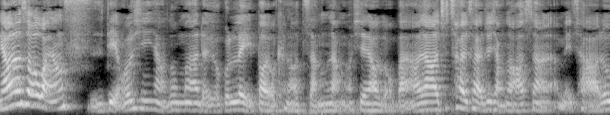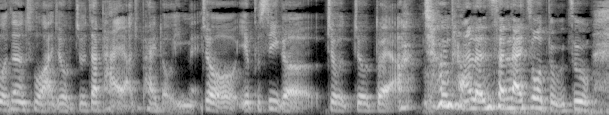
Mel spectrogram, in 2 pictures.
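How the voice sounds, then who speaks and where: A woman talks at a very fast pace with a fairly high pitch and very wide pitch swings. Audible room echo and noticeable background noise run through the recording. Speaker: YouTuber. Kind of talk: casual chat. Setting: remote recording.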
